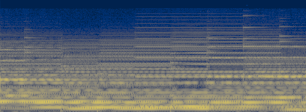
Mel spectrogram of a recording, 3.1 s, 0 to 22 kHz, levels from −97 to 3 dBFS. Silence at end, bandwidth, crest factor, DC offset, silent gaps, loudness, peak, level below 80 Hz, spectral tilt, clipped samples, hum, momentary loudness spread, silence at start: 0 s; 8.6 kHz; 12 dB; under 0.1%; none; -18 LUFS; -6 dBFS; -52 dBFS; -8 dB/octave; under 0.1%; none; 2 LU; 0 s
